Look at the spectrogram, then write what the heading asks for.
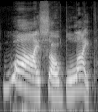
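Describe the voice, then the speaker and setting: A repulsive, swaggering ogre from a picture book, played by a woman. He is loud and imperious, snapping out his words with rude relish at a slow pace. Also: a little high, animated. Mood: bossy, mocking. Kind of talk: children's picture book read-aloud.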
